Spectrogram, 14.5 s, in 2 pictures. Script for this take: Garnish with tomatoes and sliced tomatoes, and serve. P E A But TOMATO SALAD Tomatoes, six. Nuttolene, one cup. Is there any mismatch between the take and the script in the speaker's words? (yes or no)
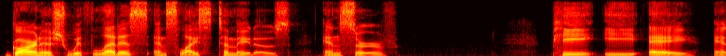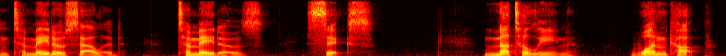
yes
